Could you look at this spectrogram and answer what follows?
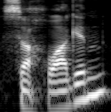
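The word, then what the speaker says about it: sahuagin: I were essentially trapped by a tribe of sahagun that's how you pronounce it oh well well okay so if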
